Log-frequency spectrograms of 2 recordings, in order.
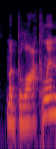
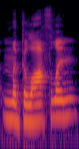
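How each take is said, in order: First: "McLaughlin" with a k sound, muh-GLOCK-lin; other McLaughlin. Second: "McLaughlin" with an f sound, muh-GLOFF-lin; usual McLaughlin. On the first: Retold or imitated. Streamer quoting what some people say, k sound in "McLaughlin". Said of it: "it's McLaughlin". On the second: Shown as a demonstration. Streamer showing how it's pronounced, f sound in "McLaughlin". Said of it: "instead of McLaughlin".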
